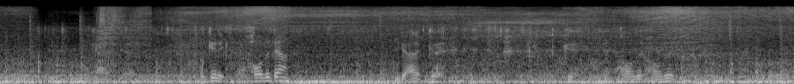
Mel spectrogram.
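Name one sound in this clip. A man speaks urgently nearby.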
